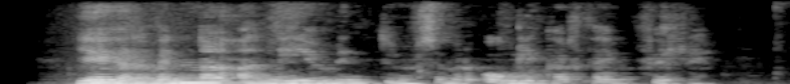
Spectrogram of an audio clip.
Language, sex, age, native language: Icelandic, female, 30-39, Icelandic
